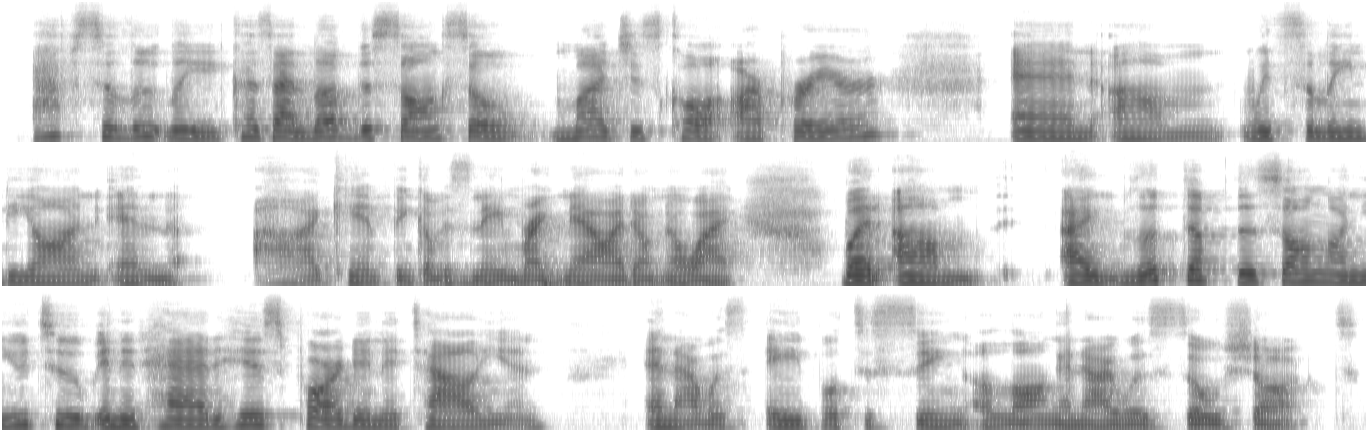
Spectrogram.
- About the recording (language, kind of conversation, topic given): English, unstructured, What song or podcast is currently on repeat for you?
- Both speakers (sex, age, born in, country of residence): female, 55-59, United States, United States; male, 40-44, United States, United States
- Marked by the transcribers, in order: tapping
